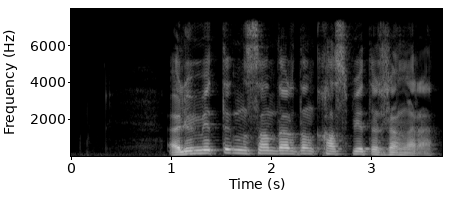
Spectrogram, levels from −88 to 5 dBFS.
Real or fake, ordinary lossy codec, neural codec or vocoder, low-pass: real; none; none; 7.2 kHz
